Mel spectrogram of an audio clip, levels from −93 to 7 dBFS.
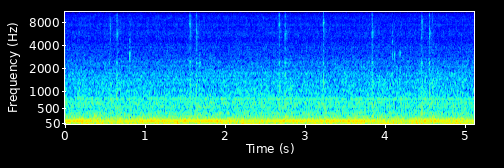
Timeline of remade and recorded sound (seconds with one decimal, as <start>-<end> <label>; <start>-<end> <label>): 0.0-1.5 remade; 1.5-2.0 recorded; 2.0-3.0 remade; 3.0-5.1 recorded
